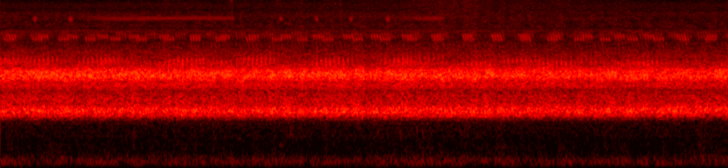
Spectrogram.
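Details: Frogs heard as the rains end and the cold season begins. A continuous, even wall of high-pitched croaking trills holds for the whole stretch, with a quick, fainter pulsed note layered above it.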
